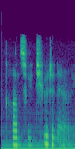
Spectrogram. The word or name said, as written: consuetudinary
